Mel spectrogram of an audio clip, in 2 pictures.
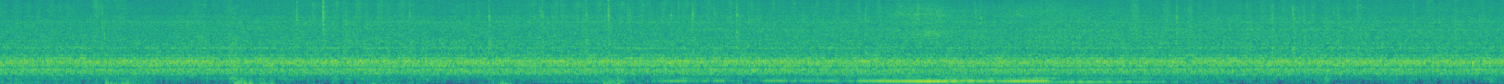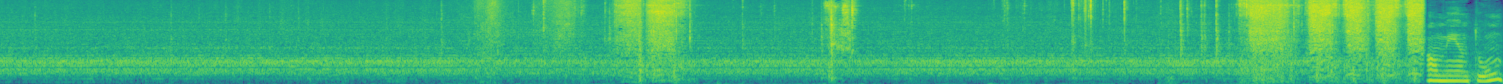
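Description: Hands handling yarn and needles on a flatbed home knitting machine, with a few light clicks, over a steady faint hum. Near the end the knitting carriage is run across the needle bed in a quick series of loud strokes.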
